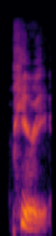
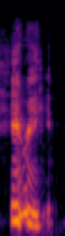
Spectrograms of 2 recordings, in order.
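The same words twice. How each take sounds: First: "Period." dropped low and final; emphatic full stop. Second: "Period." pitched high, then falling; emphatic repeat. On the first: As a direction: say "Period." low, closing the matter. Repeats one word for emphasis. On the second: Repeats it after a long pause. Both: Real, not acted.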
